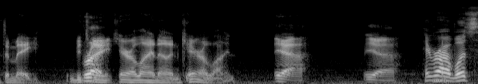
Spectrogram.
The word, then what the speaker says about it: Caroline: It's Caroline. It's like you're putting emphasis on like the wrong part of the word for an English speaker.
